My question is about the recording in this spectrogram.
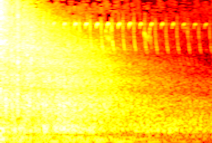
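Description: A sudden loud bang-like sound effect that dies away over about three seconds, with a rapid high ticking running through its fading tail.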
